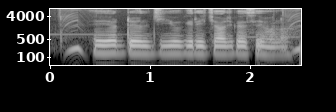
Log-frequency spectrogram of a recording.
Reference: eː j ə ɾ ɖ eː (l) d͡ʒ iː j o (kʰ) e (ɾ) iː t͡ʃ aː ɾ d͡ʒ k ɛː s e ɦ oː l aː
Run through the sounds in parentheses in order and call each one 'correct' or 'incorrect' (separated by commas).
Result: correct, incorrect, correct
